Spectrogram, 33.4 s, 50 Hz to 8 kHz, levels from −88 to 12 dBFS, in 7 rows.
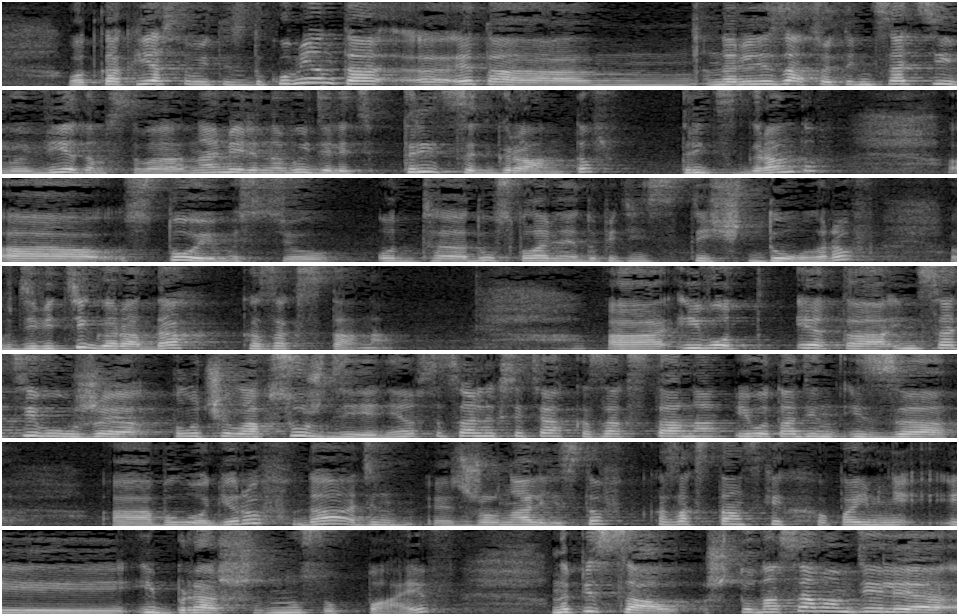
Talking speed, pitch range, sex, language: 100 wpm, 215-280 Hz, female, Russian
